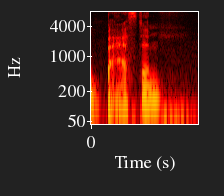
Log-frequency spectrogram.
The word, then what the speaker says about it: Boston: yeah we're in Bastin they say Basten that's how they say it right Basten it's like it's almost pronounced with like an a like car keys and khakis sound exactly the same but it's I'm sure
